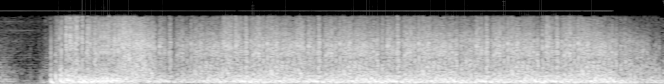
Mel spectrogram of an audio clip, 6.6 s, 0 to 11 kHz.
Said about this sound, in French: Et dans la nuit, seul l'œil de la caméra a pu fixer en face l'éclair éblouissant de la troisième bombe française. On entend ici des actualités françaises qui datent du 4 janvier 1961.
